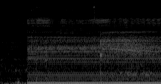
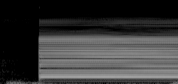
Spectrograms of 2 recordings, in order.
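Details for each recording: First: Pure sine wave inverter output through a speaker with a 22 microfarad capacitor in the line cutting most of the 50 cycle sine wave: smooth, steady low hum with only a faint buzz, much quieter than the modified sine inverter; normal healthy output. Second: Modified sine wave inverter output through a speaker with a 22 microfarad capacitor in the speaker line, which filters lower frequencies so harmonics get through: loud, harsh, dead-steady buzz; the stepped output leaks a raspy edge, louder and more distorted than pure sine.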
